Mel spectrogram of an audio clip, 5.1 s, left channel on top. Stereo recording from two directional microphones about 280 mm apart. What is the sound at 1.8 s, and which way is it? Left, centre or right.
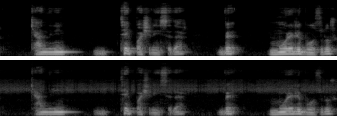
Speech, centre.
